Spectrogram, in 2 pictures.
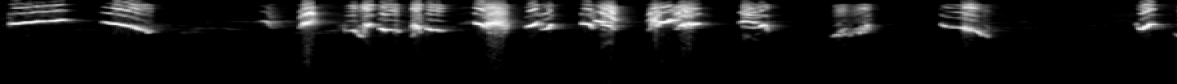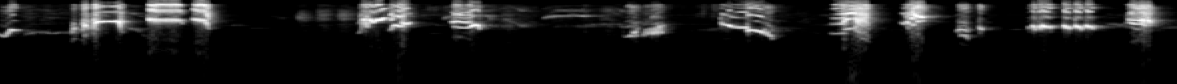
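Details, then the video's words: Oriental magpie-robin (kacer) delivering a combative song to provoke male rivals: rapid, varied phrases of sharp chips, rasping buzzes and whistled slurs, repeated in busy runs with a couple of short gaps. "SUARA BURUNG kacer gacor NGEPLONG TARUNG konslet paling AMPUH buat PANCINGAN KACER agar EMOSI"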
